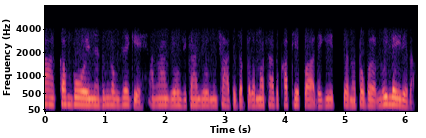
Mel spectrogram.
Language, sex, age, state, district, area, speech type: Manipuri, female, 30-45, Manipur, Imphal East, urban, conversation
